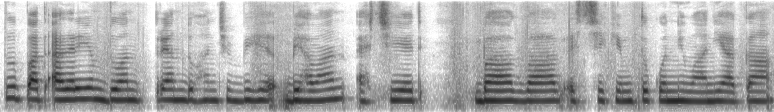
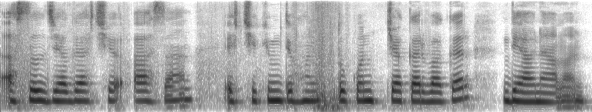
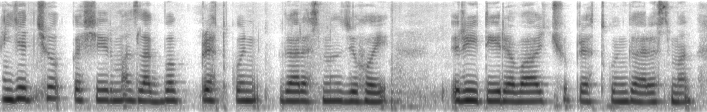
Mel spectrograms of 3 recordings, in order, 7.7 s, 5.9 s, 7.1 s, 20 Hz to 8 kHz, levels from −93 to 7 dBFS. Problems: none marked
